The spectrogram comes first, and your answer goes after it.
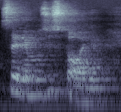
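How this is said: It is said as a statement, falling.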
